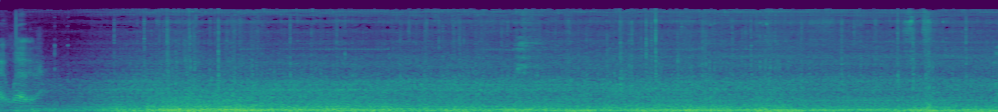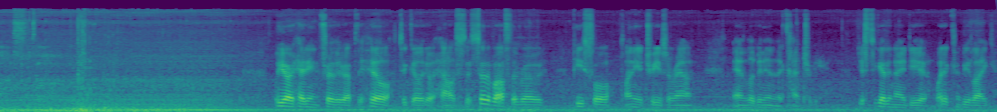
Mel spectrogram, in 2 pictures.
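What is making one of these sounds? A car engine hums low and steady as the car drives along a road.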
